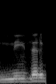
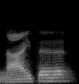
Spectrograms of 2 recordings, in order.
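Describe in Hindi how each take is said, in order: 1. पहला स्वर 'ee' जैसा सुनाई देता है। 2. पहला स्वर 'eye' जैसा सुनाई देता है। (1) "इसे हम नीदर भी पढ़ते हैं" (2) "नाइदर दोनों तरह से प्रोनाउंस होता है"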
